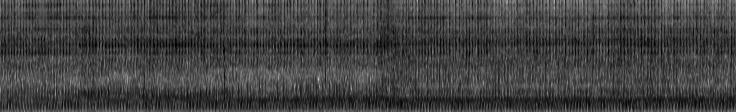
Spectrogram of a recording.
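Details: Lawn mower that is hard to start and runs unevenly: small two-stroke idling with an uneven, hunting beat instead of a clean steady buzz. Rough idle, cause not yet found.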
